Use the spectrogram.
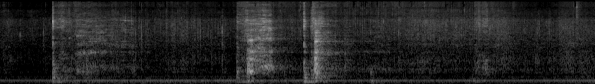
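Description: Mango rice stirred in a pan, with a few distinct scraping strokes and clatters spaced apart over a quiet low hum and faint sizzling.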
